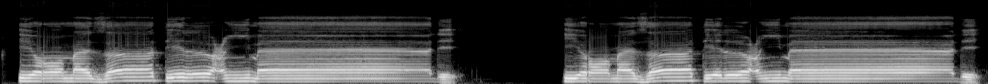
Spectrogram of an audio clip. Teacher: lam ta'rif di hadapannya ada huruf qamariyah. Lamnya harus kita baca jelas dan dialirkan sebagian suaranya.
